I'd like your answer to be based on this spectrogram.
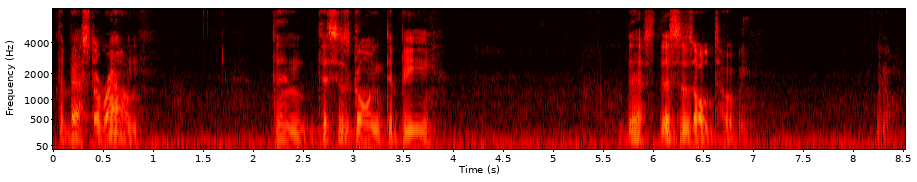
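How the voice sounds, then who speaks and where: A man giving a casual, unscripted review as a hobbyist, musing and halting as he goes, often trailing into asides. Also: low-pitched, darkish tone. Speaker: pipe tobacco reviewer.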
